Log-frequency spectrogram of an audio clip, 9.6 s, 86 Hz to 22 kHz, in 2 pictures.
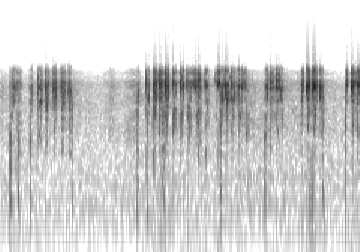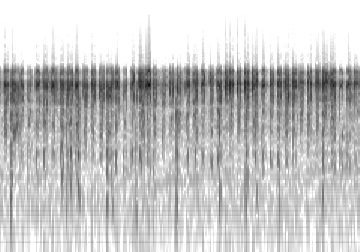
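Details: White stork at its nest, live-streamed nest camera recording from 28 July 2013 around 09:23 in the morning; rapid rattling, chattering pulses in bursts with short silent gaps, then a long continuous harsh chatter, thin and tinny through the stream.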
